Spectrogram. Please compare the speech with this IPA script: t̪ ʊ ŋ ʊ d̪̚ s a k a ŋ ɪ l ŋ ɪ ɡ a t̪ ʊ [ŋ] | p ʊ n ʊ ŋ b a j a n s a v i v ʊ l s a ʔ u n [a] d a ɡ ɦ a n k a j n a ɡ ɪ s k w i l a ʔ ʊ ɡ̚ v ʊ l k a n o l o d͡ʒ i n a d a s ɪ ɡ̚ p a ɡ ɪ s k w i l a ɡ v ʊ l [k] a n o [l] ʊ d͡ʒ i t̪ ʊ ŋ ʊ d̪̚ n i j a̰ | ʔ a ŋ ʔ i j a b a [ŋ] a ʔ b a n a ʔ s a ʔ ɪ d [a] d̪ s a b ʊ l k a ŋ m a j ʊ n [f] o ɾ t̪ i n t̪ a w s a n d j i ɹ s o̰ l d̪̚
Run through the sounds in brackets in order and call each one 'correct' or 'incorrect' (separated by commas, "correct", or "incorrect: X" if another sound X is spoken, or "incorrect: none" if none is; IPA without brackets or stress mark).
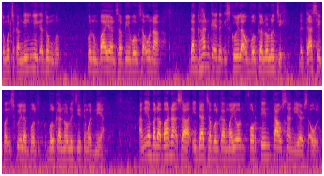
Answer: correct, correct, correct, correct, incorrect: n, correct, correct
